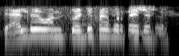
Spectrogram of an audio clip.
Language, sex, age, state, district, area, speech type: Kannada, male, 18-30, Karnataka, Mysore, rural, conversation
